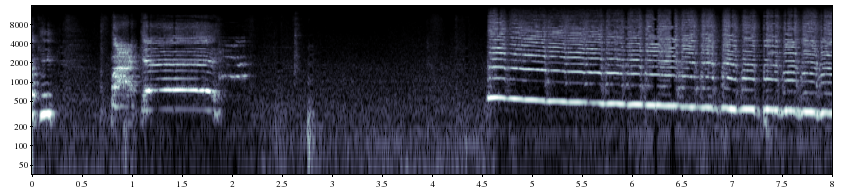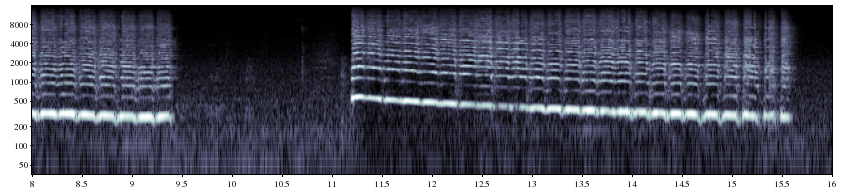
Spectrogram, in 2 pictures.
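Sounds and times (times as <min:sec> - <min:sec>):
buzzy horn note falling in pitch: 0:04.6 - 0:09.5, 0:11.2 - 0:15.7.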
